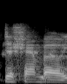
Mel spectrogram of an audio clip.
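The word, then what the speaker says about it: DeChambeau: his name because it's kind of weird to pronounce but uh he Bryson D Shambo oh de chambo yeah he's kind of older now but especially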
